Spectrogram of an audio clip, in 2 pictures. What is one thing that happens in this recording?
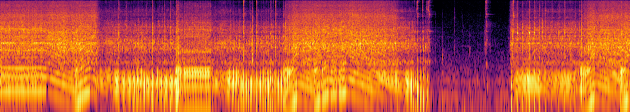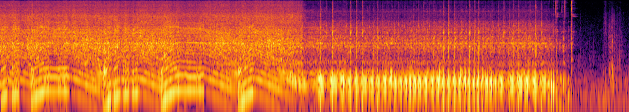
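A two-stroke chainsaw revs up and down sharply.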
